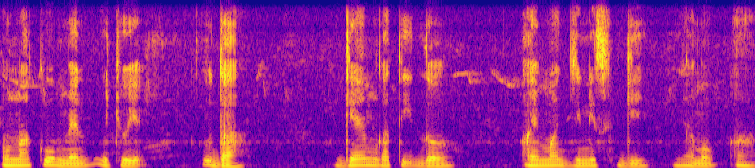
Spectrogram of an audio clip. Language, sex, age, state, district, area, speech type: Santali, male, 18-30, Jharkhand, Pakur, rural, spontaneous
